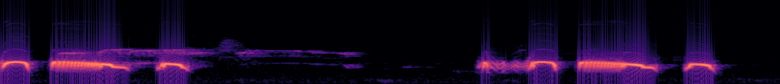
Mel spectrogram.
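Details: Spotted dove, a ground decoy bird, calling the flock: two full phrases of low coos, each a short arched note, a long burred descending coo, then a clipped final coo, separated by a quiet gap.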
